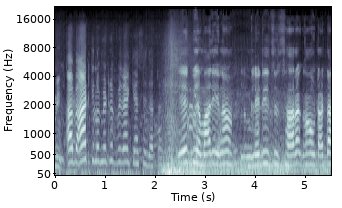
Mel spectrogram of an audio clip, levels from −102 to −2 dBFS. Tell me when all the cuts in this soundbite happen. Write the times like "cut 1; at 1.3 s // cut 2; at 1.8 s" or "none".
cut 1; at 2.4 s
